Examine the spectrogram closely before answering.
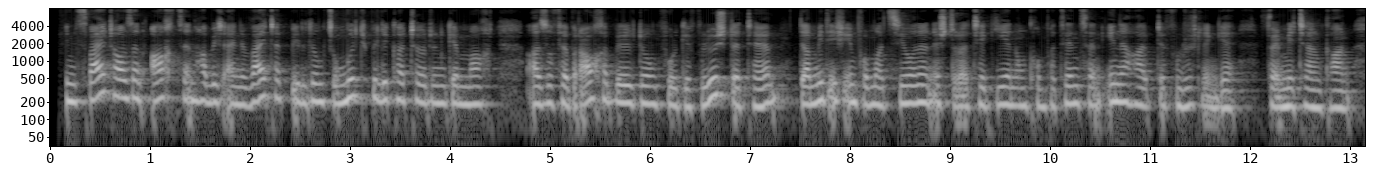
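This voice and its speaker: A woman's medium-pitched, somewhat breathy voice with a dark, mellow tone, an Iranian accent, fairly even intonation and a moderate pace. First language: Farsi (speaking German). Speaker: city councillor and volunteer. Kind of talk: prepared statement.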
